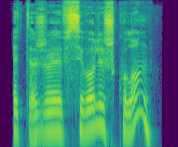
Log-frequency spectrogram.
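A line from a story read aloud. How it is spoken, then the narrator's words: Slightly confused explanation. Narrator (Russian): Немного растерянно объяснил тот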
